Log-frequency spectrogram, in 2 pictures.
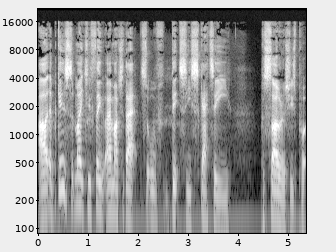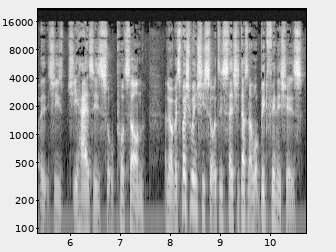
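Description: Chatting casually about TV news, this British podcast host speaks briskly in a lively, bright voice whose pitch varies a great deal. He wanders through the news and offers his views without holding back.

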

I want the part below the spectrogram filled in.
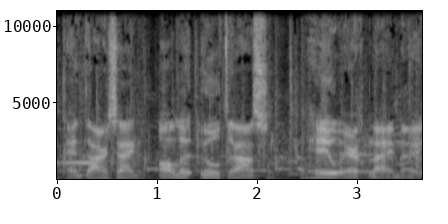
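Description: This man hosts a podcast, narrating an audio report in a wry, hesitant storytelling style at a slow pace and medium pitch. A football crowd and music can be heard outdoors behind him.

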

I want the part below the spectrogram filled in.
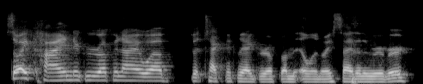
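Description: She's a Midwestern musician on a video call as a guest, talking casually from a farmhouse in rural Iowa. Her storytelling rambles and leans heavily on fillers, especially "like." The voice is low and darkish, and she speaks fast.

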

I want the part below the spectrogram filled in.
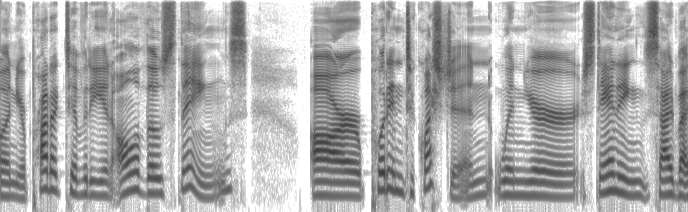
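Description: A woman's voice: on the low side, clean tone, no echo, studio quality. A woman in casual conversation, explaining ideas thoughtfully and sometimes searching for the right words. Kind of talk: casual podcast chat.

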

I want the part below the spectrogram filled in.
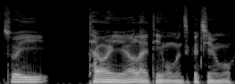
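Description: A woman's voice: extremely low pitch, fairly even intonation, mellow, no room sound. A woman from Malaysia with a Malaysian accent, co-hosting a casual podcast chat, laughing often. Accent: Malaysian Chinese. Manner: fast-talking, code-switching, laughs often. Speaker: podcast co-host.

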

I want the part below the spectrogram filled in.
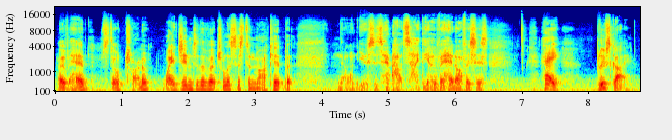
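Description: An actor playing a chatty caretaker who talks to himself, with muttered and whispered asides. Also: male voice, medium pitch, expressive, moderate pace, natural voice. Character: chatty male caretaker archiving logs.

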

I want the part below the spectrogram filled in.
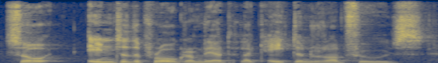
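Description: A man's voice: fairly high pitch, normal speed, mellow. A man, teaching a coaching lesson on food in a direct, emphatic way and often checking with "right?". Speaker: nutrition coach.

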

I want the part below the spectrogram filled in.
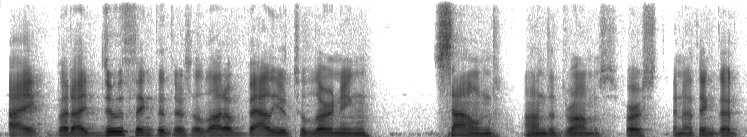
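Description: A man from Costa Rica, a guest drummer and educator, talking in a thoughtful, halting way with many restarts in a casual podcast conversation. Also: medium pitch.

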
